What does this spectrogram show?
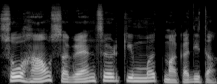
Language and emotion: Goan Konkani, neutral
